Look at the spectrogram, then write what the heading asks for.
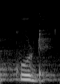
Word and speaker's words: could: सबसे पहले जो हमारा शब्द है वो है कुड। COULD, इसको हम पढ़ते हैं कुड। एल हमारा साइलेंट रहता है तो हम इसको क्या पढ़ेंगे, कुड।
